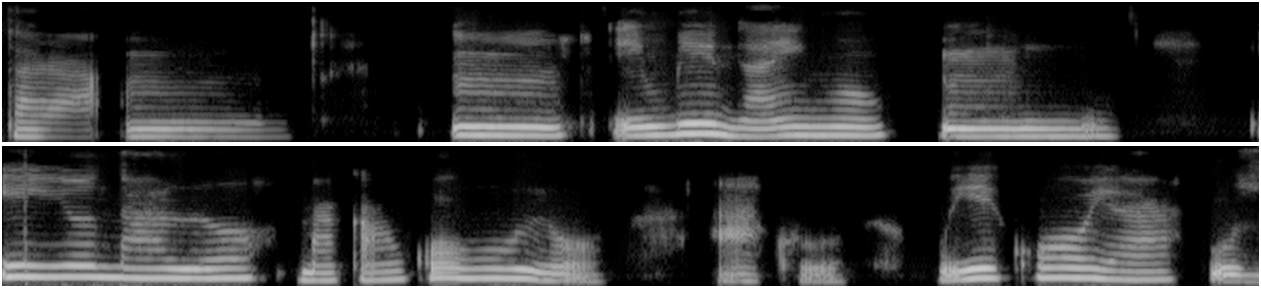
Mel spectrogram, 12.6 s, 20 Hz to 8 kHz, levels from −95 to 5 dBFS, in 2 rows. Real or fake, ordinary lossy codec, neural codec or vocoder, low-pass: fake; none; codec, 16 kHz, 4 kbps, X-Codec, HuBERT features, trained on balanced general audio; 7.2 kHz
